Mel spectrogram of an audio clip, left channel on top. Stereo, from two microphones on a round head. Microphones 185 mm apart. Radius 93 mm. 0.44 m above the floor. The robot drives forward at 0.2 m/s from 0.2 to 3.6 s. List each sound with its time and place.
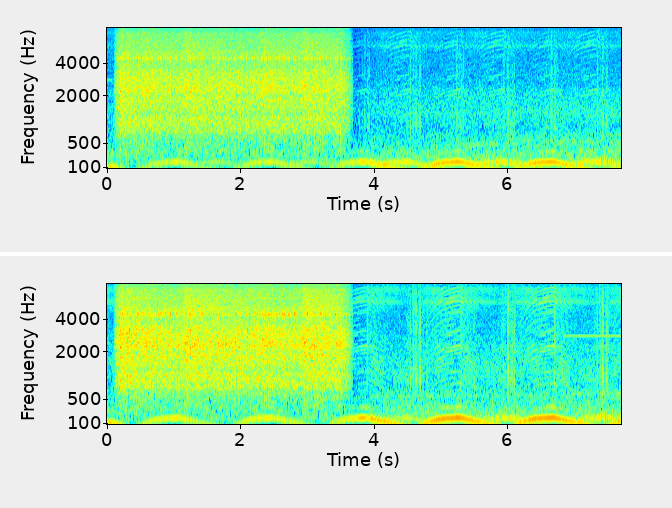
Only background noise.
